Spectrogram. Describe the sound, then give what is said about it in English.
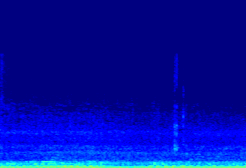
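A FedEx delivery truck drives past, its engine a steady low drone with a deep throbbing hum that stays loud throughout, without any talking over it. “wait for the truck to go by, Mr. FedEx.”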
